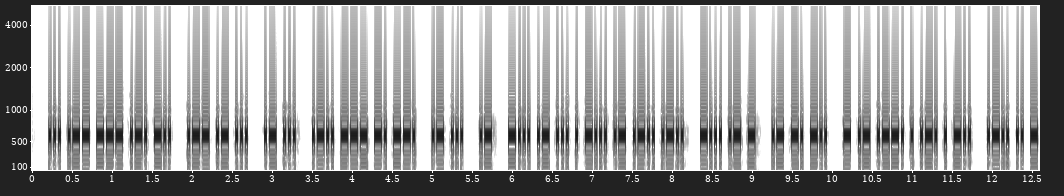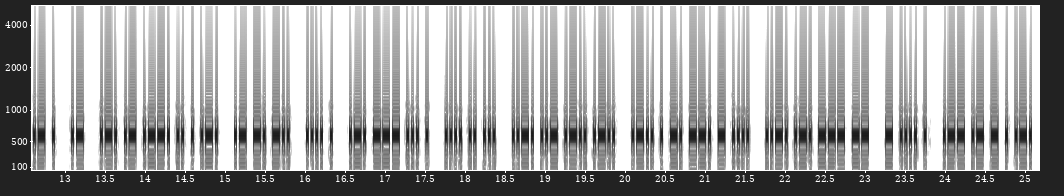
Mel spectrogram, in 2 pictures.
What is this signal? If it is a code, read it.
Morse code, heard as a keyed tone, about 40 wpm, 600 Hz. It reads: SWORD WAS AS LONG AS A BASEBALL BAT AND TAPERED LIKE A RAPIER AND HE ROSE HIS FULL LENGTH FROM THE WATER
